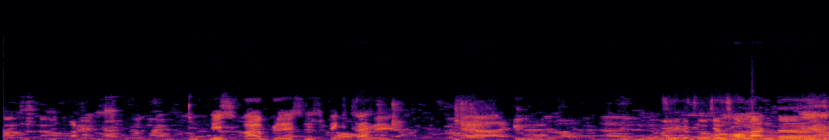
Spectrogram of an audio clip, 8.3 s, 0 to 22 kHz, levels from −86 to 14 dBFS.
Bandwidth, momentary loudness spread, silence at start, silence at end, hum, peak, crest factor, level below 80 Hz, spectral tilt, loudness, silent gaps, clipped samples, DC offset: 7.2 kHz; 17 LU; 0 s; 0 s; none; 0 dBFS; 20 dB; -52 dBFS; -5.5 dB/octave; -20 LUFS; none; under 0.1%; under 0.1%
